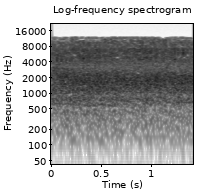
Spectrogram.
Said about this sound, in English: You hear all that applause? I'll add to that. I'll go right along with it.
